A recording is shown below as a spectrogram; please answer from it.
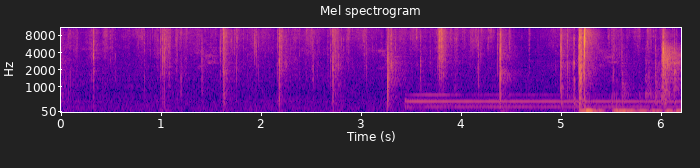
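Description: Oracle cards being shuffled by hand, a run of light clicks and taps. About three and a half seconds in a soft held chord of background music comes in. Near the end the deck is knocked upright on the table with a few low thumps.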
